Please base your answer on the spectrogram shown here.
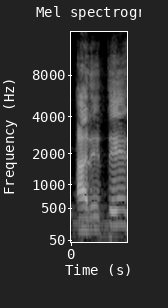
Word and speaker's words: areté: virtud de excelencia operativa y con acento en la e areté significa coraje diga conmigo coraje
